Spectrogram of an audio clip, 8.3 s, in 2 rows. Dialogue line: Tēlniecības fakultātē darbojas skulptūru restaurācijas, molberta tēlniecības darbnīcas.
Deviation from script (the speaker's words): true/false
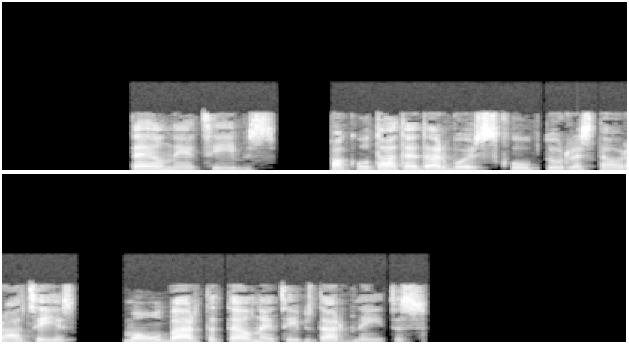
false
